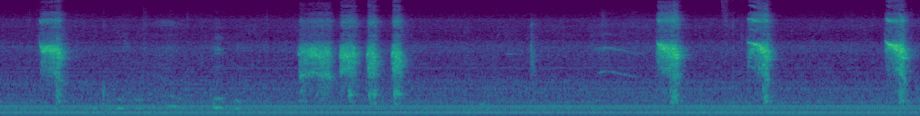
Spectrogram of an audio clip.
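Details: Chicken making scattered short, harsh clucks and squawks, singly and in a tight cluster of four, separated by quiet pauses, with a faint background hum.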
